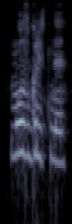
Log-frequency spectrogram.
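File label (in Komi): "музгыльтны", Komi, female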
